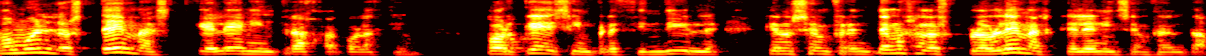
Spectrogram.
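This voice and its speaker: A man speaks fairly quickly in a high pitch with ordinary pitch variation. The sound is dry and close, with no echo. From Spain. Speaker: political science professor. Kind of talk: online talk / lecture. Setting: video call. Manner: fast; hesitant, many fillers.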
